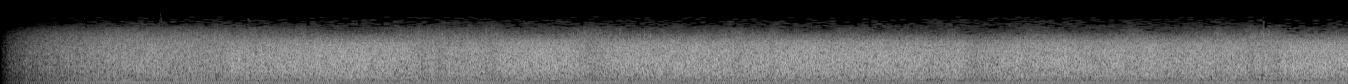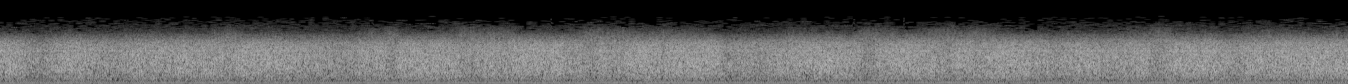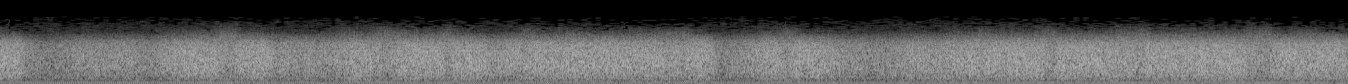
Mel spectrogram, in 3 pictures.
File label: 15530 kHz burmese; Adventist World Radio; Degen DE 1103; filo 5m indoor; St. Ursen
